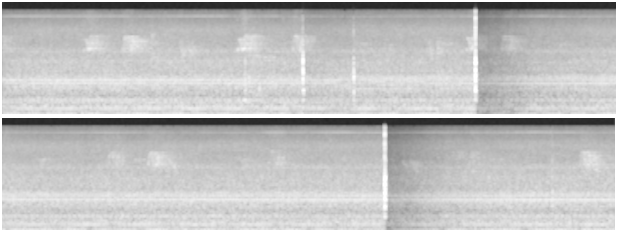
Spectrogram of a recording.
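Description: Steady outdoor background noise with a low rumble and a faint hum, under faint short high chirps. Two sharp clicks, about six seconds in and near the end, are each followed by a brief drop in the sound, which then fades back in.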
